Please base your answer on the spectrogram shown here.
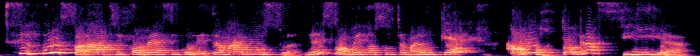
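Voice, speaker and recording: A high-voiced woman lecturer with a lively, swooping delivery teaches an online lesson. She speaks slowly and sounds words out syllable by syllable. The room is echoey. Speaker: pedagogy lecturer.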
